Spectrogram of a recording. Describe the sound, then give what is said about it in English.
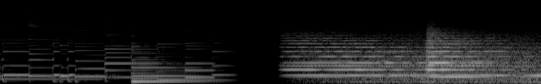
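A church bell rings for vespers in a quick series of strikes, falls briefly silent, then resumes with a full, sustained peal whose overtones hum and linger. No one speaks. “One hour ago, the Vespers bell rang.”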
